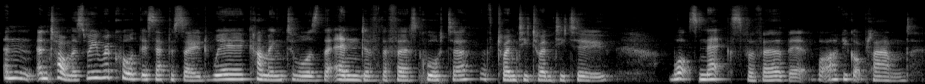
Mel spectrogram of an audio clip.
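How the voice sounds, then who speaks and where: A woman's voice: medium pitch, moderate pace. A woman co-hosting an interview podcast, asking questions in a conversational way with small restarts. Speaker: podcast co-host.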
